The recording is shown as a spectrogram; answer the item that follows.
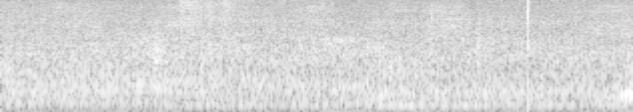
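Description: A distant motor running steadily under outdoor background noise, with one light click near the end.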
